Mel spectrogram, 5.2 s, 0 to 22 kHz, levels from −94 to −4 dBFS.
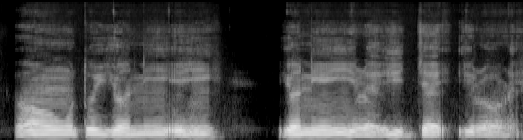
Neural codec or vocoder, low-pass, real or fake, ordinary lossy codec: vocoder, 44.1 kHz, 128 mel bands, Pupu-Vocoder; 19.8 kHz; fake; none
